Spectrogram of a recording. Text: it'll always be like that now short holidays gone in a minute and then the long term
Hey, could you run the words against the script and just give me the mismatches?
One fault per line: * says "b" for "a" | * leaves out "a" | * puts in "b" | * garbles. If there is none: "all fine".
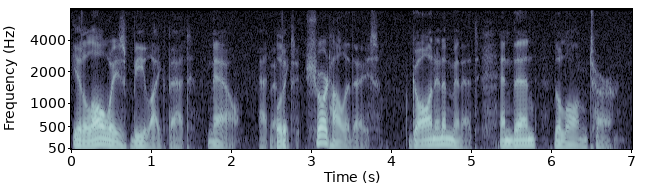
* garbles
